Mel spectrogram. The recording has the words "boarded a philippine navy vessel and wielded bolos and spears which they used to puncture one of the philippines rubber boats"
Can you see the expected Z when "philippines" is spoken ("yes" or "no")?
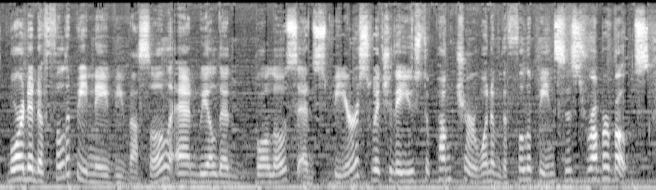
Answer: no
